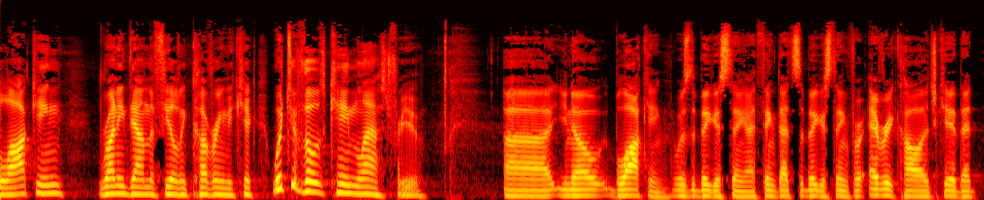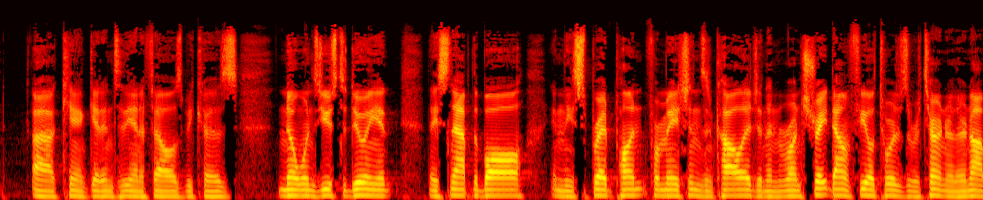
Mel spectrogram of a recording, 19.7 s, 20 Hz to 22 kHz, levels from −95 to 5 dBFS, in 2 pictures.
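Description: DAB burbling at 3.94–4.01 s after "of those came last", 15.49–15.65 s after "snap the ball in", and 18.17 s after "and then run straight": bit errors slip past error correction into the MP2 data, so wrong samples put short blips of noise in single sub-bands. A dropout would go silent instead.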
